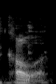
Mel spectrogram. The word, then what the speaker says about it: Koa: It's Koa. Is it Koa? What did I say? Koi Koi, Pete? like he's a fish. Because it looks like koi. It looks more like koi than koa.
